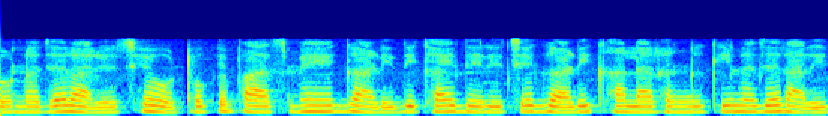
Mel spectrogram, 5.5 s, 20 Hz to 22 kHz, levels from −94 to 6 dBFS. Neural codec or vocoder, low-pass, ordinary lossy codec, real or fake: none; 5.4 kHz; none; real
